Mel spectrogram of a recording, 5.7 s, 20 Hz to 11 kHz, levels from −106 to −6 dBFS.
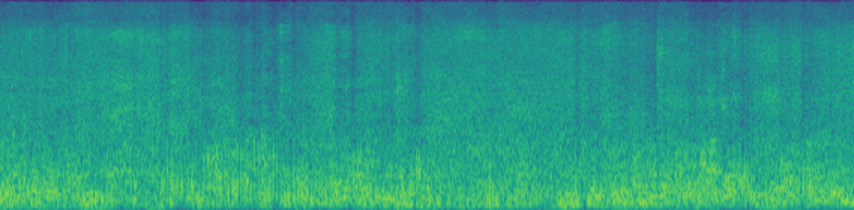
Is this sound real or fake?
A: fake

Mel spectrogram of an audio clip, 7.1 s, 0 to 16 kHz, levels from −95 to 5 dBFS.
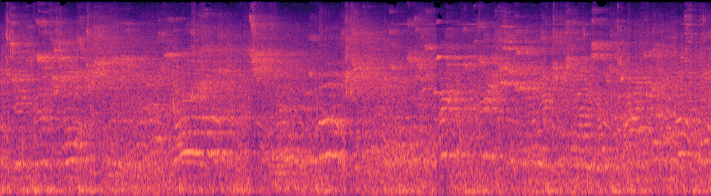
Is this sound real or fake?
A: real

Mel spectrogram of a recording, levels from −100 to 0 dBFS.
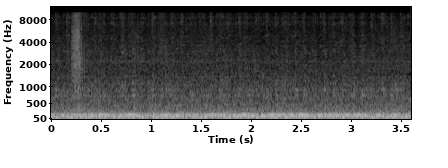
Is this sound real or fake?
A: real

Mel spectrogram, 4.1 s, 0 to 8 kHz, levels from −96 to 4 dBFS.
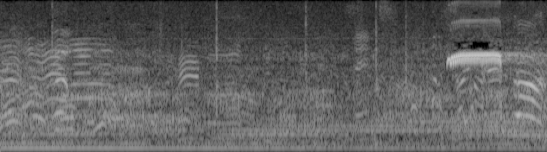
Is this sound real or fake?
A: real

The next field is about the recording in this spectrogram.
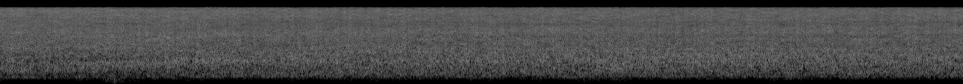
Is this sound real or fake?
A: fake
